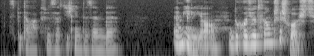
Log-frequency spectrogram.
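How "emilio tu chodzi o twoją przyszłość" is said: offended, bristling, indignant, raised and high-pitched. Diana replies to Emilia, indignant. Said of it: "obruszyła się".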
